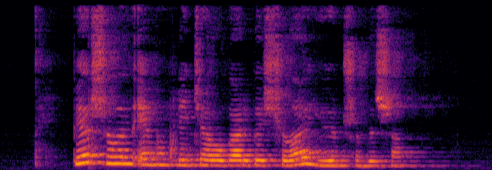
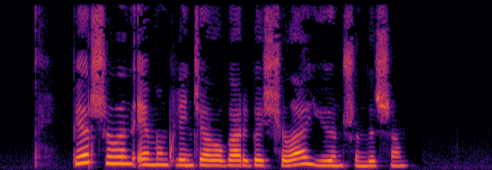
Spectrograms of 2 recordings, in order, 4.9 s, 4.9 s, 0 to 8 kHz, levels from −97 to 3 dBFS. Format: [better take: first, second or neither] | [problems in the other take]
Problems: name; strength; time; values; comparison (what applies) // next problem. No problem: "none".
second | room echo; dies away in 0.6 s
